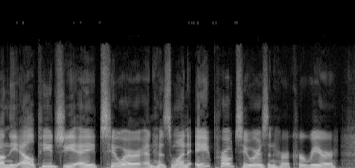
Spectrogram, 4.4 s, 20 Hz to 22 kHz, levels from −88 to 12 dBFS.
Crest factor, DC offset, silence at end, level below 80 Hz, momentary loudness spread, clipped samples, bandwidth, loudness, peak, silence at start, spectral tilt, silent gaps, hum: 14 dB; under 0.1%; 0 s; -40 dBFS; 5 LU; under 0.1%; 16.5 kHz; -18 LUFS; -4 dBFS; 0 s; -3 dB/octave; none; none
